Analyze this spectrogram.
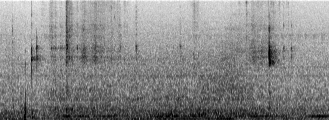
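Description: A spoon scoops dry cereal from a glass jar.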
